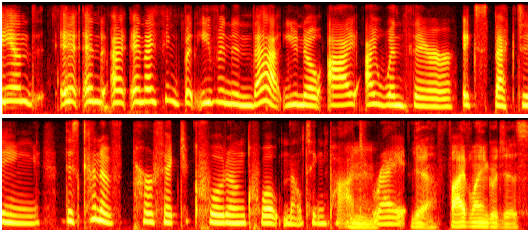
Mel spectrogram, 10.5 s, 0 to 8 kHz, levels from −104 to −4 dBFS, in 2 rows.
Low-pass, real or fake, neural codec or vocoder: 7.2 kHz; real; none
